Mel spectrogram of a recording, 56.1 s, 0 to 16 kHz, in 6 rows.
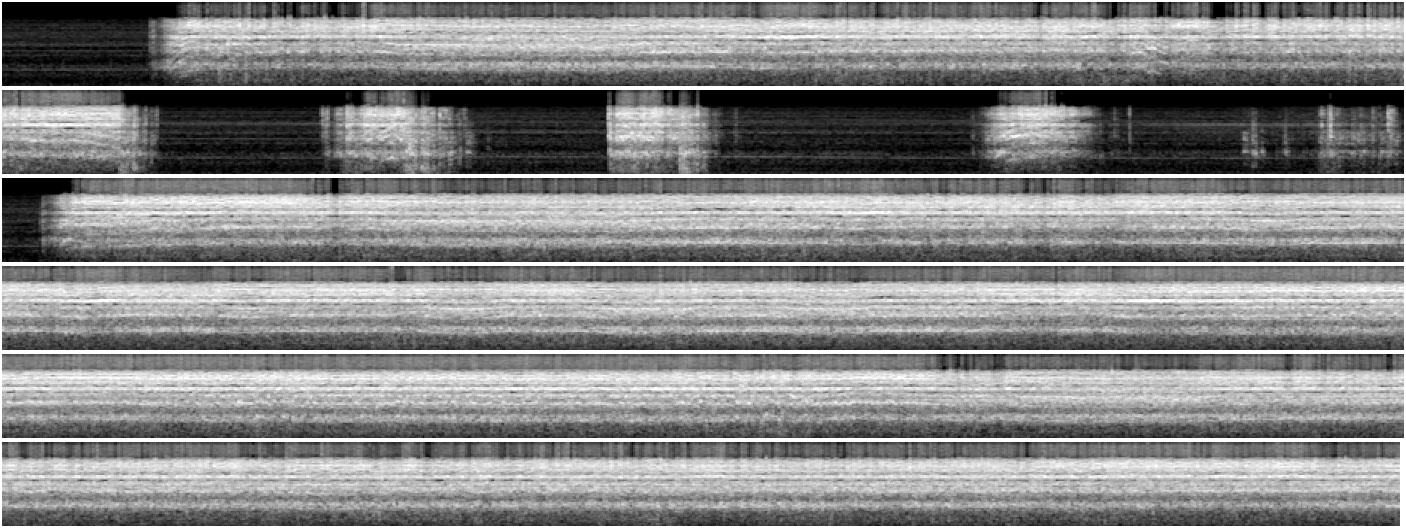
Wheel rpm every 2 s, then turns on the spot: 40, 210, 220, 220, 210, 30, 40, 10, 30, 50, 210, 220, 230, 230, 230, 220, 220, 230, 210, 220, 200, 210, 210, 230, 230, 230, 230, 230.
none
